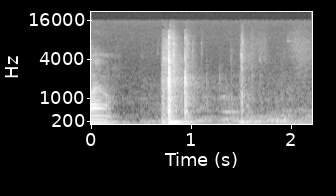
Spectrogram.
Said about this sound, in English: Right, we've pushed the door open and we've walked straight in.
